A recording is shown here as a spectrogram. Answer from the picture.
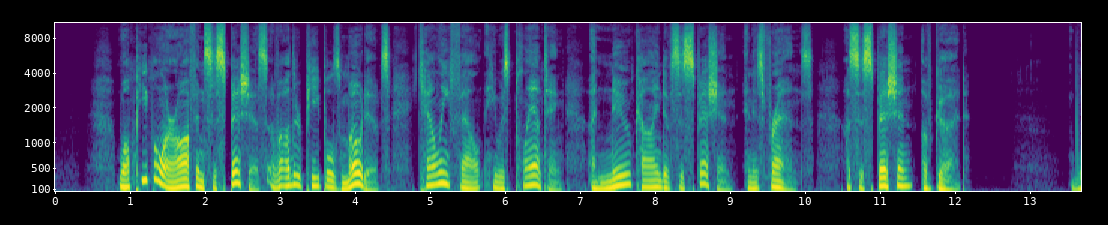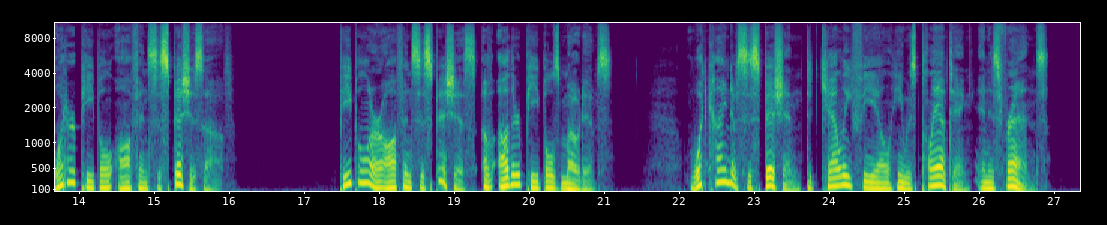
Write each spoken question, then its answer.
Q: What are people often suspicious of?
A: People are often suspicious of other people's motives.

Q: What kind of suspicion did Kelly feel he was planting in his friends?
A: Kelly felt he was planting a new kind of suspicion in his friends, a suspicion of good.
